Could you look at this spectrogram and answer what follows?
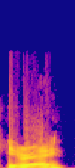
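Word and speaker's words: Monsieur Hire: Spelled like Hira, but like Hirei.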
